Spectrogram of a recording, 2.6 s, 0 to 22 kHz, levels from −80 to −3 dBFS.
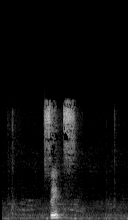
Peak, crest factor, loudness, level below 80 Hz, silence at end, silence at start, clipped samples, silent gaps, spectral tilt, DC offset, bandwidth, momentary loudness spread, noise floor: -4 dBFS; 20 dB; -20 LUFS; -72 dBFS; 1.05 s; 0.85 s; under 0.1%; none; -1.5 dB/octave; under 0.1%; 12.5 kHz; 16 LU; -52 dBFS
